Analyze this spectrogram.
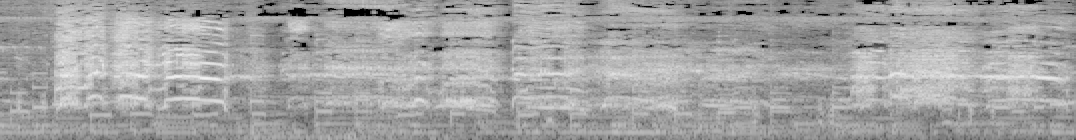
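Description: Roosters crowing: a loud crow about half a second in and another near the end, with softer calls between.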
